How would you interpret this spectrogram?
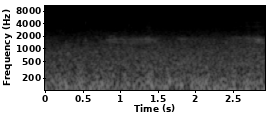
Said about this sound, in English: the breeze feels good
